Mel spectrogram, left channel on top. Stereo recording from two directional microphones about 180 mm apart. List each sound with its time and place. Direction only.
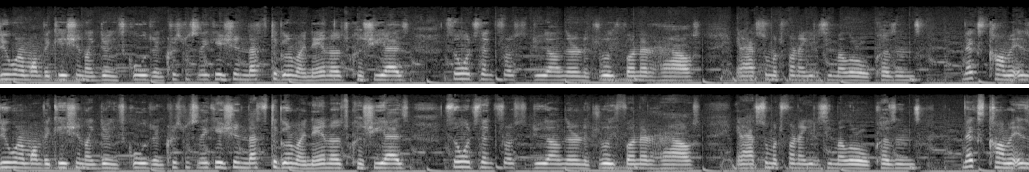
0.0 s a woman's voice: 30° right (ahead or behind)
